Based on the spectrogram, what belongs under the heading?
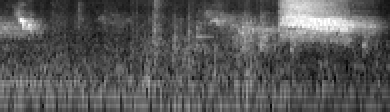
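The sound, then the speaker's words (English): Birds in the flyway room of a bird rehabilitation aviary: a short chirp opens, then faint rustling gives way to a loud, hissing flurry of flapping wings that lasts under a second before fading. Nobody speaks. “So this is the flyway. And in this room are all the different birds.”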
